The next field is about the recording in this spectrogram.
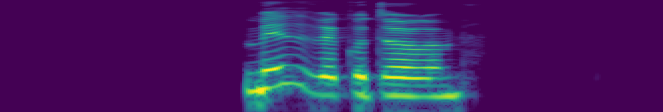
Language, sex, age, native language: Icelandic, female, 30-39, Icelandic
